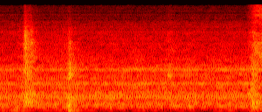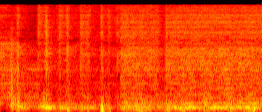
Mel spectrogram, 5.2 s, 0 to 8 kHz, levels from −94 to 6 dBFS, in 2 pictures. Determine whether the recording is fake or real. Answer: fake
